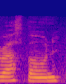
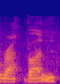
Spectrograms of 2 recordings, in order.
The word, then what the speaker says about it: Rathbone: okay um and then basil rathbone or rathbun depending on how you want to pronounce it um he did sherlock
